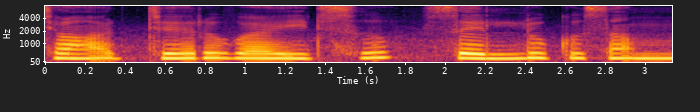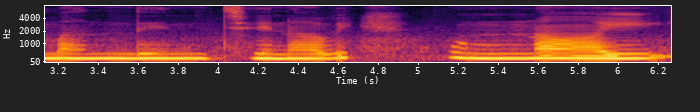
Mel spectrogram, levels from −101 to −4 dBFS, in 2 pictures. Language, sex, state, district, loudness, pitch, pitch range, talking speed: Telugu, female, Andhra Pradesh, Sri Satya Sai, -15 LUFS, 240 Hz, 235-250 Hz, 50 wpm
